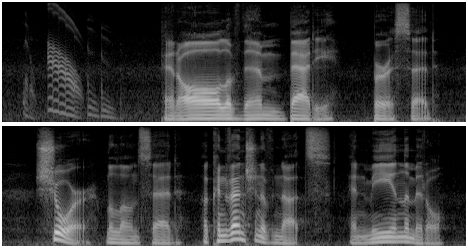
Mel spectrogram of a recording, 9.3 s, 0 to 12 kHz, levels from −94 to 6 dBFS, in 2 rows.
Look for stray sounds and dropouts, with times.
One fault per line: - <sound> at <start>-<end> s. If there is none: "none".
- chirp at 0.2-1.3 s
